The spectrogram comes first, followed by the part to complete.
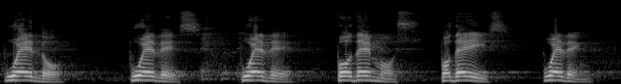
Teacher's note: vais a ver por qué el pod se convierte en pued, en sílaba acentuada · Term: alomorfo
